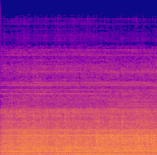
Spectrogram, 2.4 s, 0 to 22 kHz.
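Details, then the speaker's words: 3018 CNC router engraving aluminum with a small engraving cutter: harsh buzzing whine with grainy texture as the tool chatters and vibrates heavily while cutting. "all right it's chattering a lot and vibrating all over the place"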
